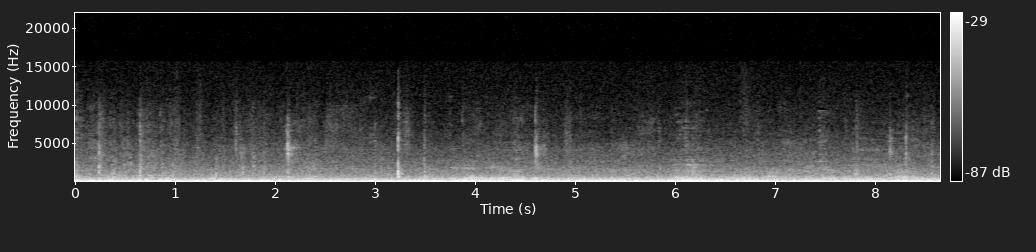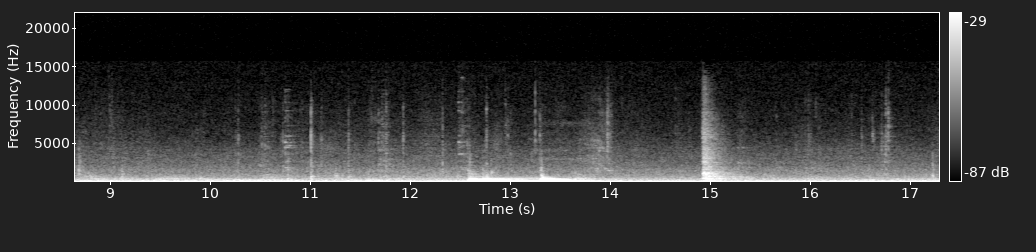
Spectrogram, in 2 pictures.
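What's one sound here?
A drum kit is played softly with brushes and cymbals.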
